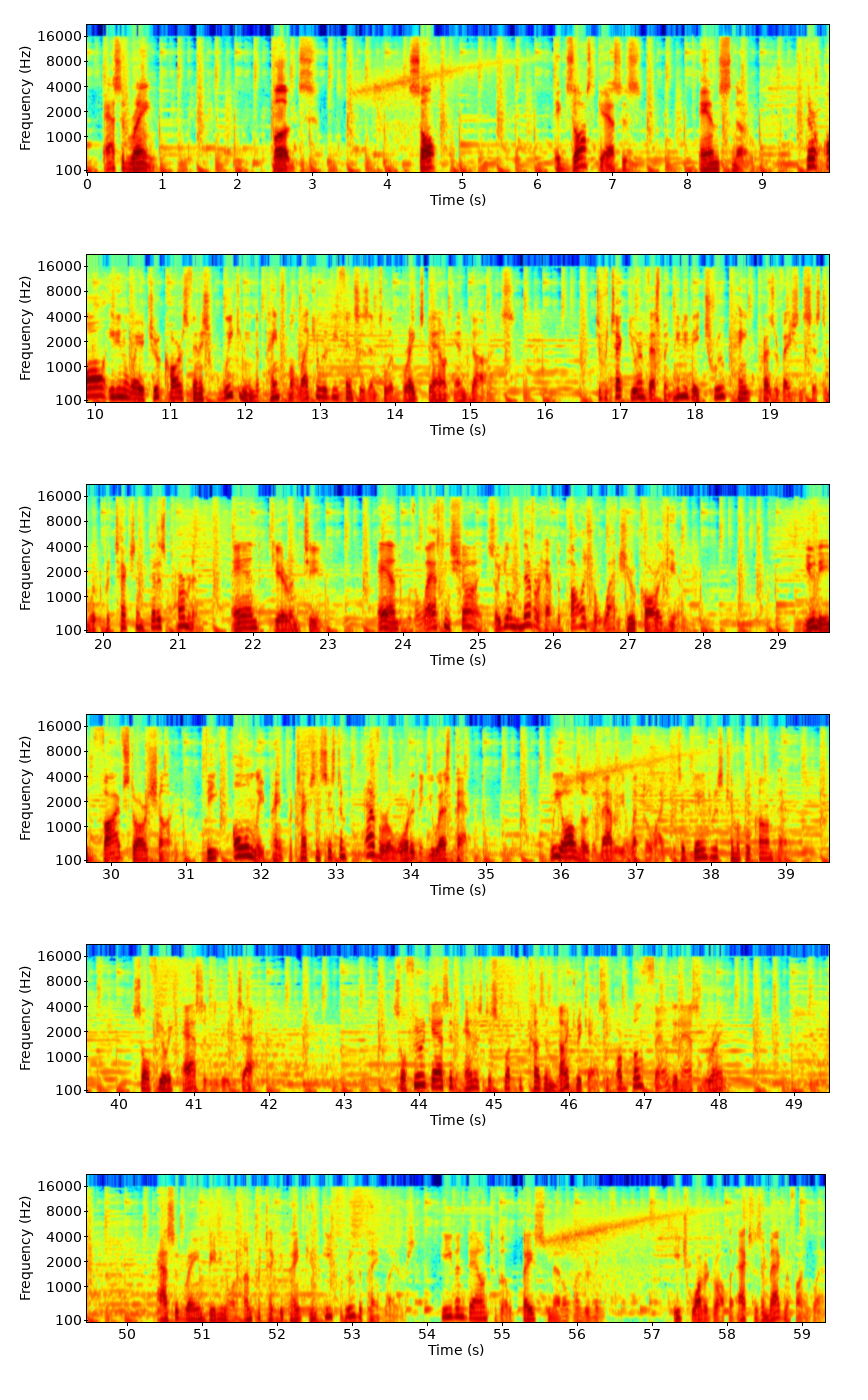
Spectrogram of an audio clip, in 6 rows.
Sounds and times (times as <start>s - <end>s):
Music: 0.0s - 59.3s
Speech: 0.2s - 1.0s, 2.5s - 3.1s, 4.3s - 4.7s, 6.2s - 7.4s, 8.2s - 8.9s, 9.6s - 15.6s, 16.7s - 23.0s, 23.7s - 27.8s, 29.3s - 34.8s, 35.8s - 39.1s, 40.2s - 41.9s, 43.7s - 48.2s, 50.4s - 56.4s, 57.3s - 59.3s.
